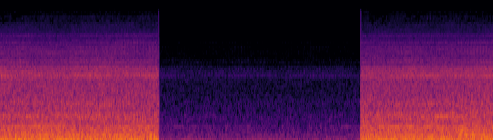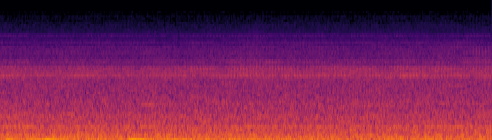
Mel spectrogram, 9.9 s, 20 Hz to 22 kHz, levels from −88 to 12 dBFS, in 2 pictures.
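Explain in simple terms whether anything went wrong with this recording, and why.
One channel inverted, from about 1.59 to 3.62 seconds: the sound drops away almost completely, becoming very faint. The likely cause is one stereo side flipped upside down, so when both sides are combined, everything they share cancels out and little remains.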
